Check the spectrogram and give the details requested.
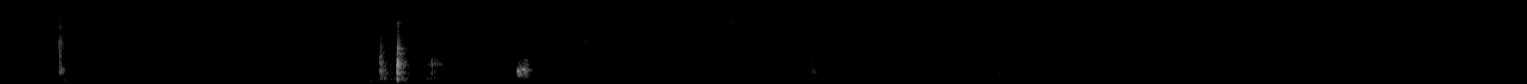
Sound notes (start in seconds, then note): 4.1 silence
